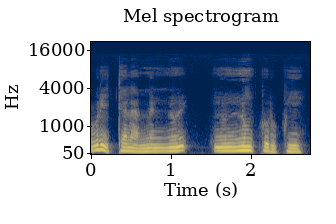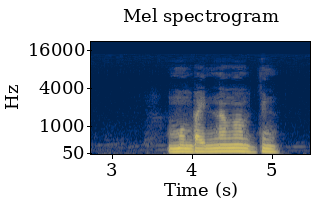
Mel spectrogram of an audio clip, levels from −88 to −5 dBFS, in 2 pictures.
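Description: From start to finish the speech sounds hissy and grainy, with roughened tones, smeared consonant attacks and nothing above 14.2 kHz. This is likely Vorbis compression at a low setting that fits roughly 33 kbps, where coarsely quantised treble turns fine detail into noise.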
